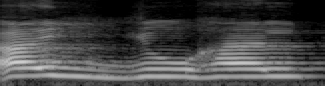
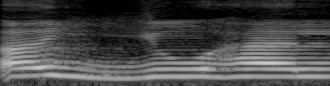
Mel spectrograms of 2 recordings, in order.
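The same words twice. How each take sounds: Both takes have the same delivery.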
